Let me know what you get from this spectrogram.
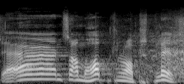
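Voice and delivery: slow, majestic statesman at the shops; stately, drawn-out grandeur; Nelson Mandela. Acted. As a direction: order biscuits like a historic speech. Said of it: "with a voice like that".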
